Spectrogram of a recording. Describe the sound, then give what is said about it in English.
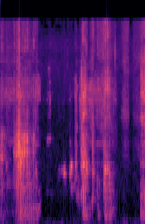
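A voice imitates snoring with a few rough, snorting, growly bursts in an uneven rhythm, separated by short pauses, moderately loud with no words spoken. “That's my snoring.”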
